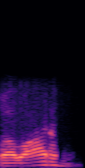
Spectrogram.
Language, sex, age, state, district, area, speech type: Urdu, male, 18-30, Bihar, Araria, rural, conversation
